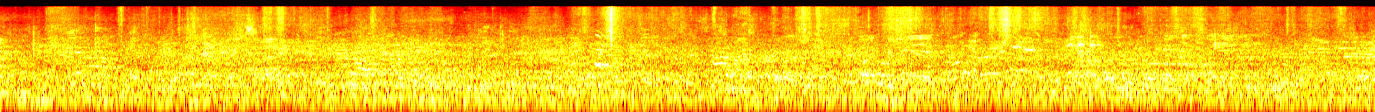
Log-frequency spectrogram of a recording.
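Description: A crowd murmurs with many voices in a large echoing hall.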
